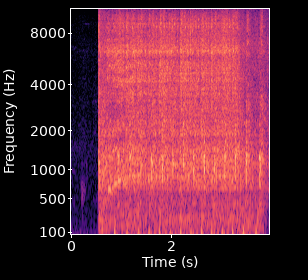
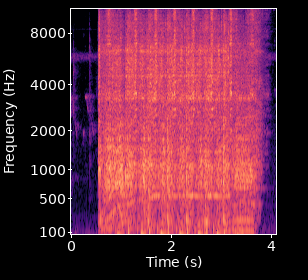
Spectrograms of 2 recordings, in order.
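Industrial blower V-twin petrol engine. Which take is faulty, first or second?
second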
